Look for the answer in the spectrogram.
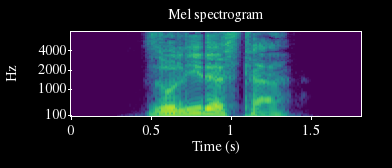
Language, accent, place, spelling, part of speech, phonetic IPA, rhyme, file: German, Germany, Berlin, solidester, adjective, [zoˈliːdəstɐ], -iːdəstɐ, De-solidester.ogg
- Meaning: inflection of solid: 1. strong/mixed nominative masculine singular superlative degree 2. strong genitive/dative feminine singular superlative degree 3. strong genitive plural superlative degree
